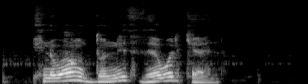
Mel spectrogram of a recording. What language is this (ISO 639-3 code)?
kab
